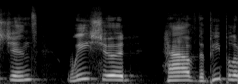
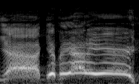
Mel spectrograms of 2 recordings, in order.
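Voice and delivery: much higher, louder comic panic; mock panicked shout; 8 dB louder than usual. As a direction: beg to escape the stink, hammed-up. Fleeing smelly nursery.

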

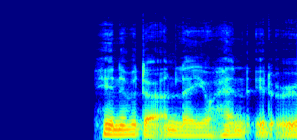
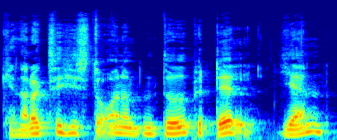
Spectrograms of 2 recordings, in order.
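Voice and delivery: mocking; 5 semitones higher, 4 dB louder than usual. A narrator's reading. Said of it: "grinede Malte hånligt".

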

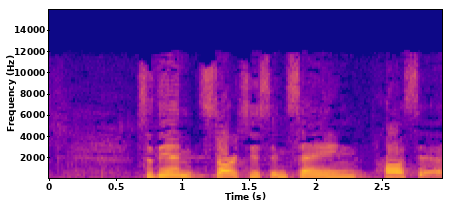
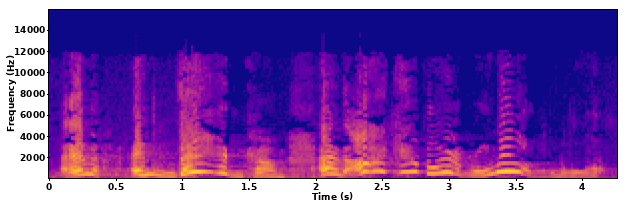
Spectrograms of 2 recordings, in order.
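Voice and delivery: exasperated laugh; 10 semitones higher, 4 dB louder, slower than usual. Real, not acted. Reliving the hurt of no-shows.

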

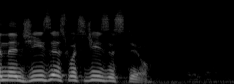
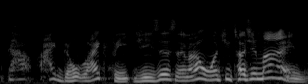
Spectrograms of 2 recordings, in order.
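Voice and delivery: squeamish Peter; 2 semitones higher, 7 dB quieter than usual. Retold or imitated.

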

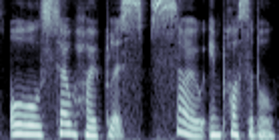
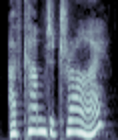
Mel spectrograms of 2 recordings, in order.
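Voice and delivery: brightly; 6 semitones higher than usual. A narrator's reading. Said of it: "she amended brightly".

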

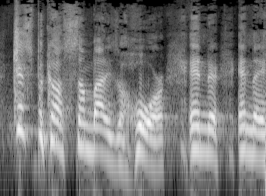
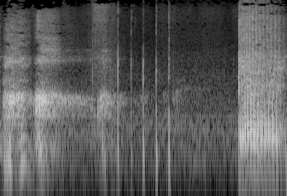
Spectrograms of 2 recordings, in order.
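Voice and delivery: breathy whispered oh, oh, oh; mock sighs; 12 dB quieter, much slower than usual. Preacher mimicking the church crowd sighing with pity, whispered. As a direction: sigh like pitying church folk.

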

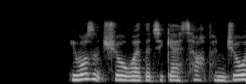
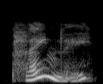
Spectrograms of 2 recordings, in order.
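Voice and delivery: rising, teasing echo of "Plainly"; amused echo; 2 semitones higher, 4 dB louder than usual. Acted. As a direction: toss "Plainly" back as a question. Detective echoes the count's word.

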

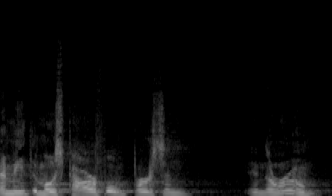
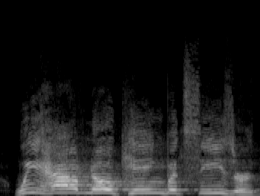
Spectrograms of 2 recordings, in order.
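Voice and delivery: "We have no king but Caesar" slow, higher and louder, stress on "have"; crowd's retort; 5 semitones higher, 6 dB louder, slower than usual. Retold or imitated. Crowd answering Pilate, slow defiant mock declaration.

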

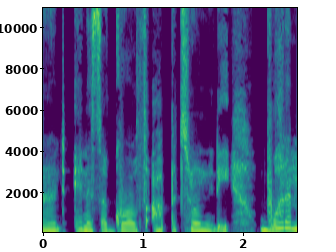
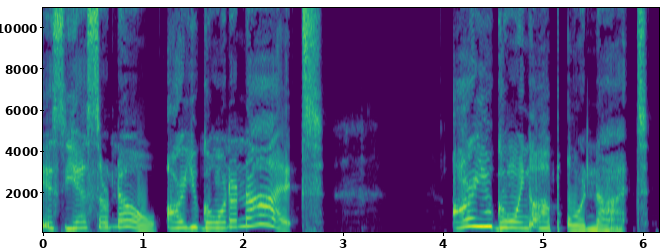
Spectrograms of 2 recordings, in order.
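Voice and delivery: emphatic challenge; 8 semitones higher, slower than usual. Acted. Preacher pushes listener to decide.

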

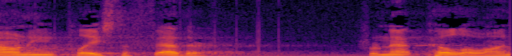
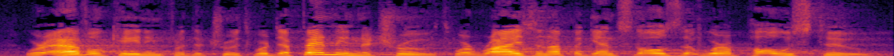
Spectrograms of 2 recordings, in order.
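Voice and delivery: mock indignation swelling, much higher and louder; mock crusader rising into a loud rant; self-righteous rant, building; 7 semitones higher, 11 dB louder than usual. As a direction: imitate gossipers working themselves up. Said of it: "Justifying it by saying".

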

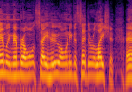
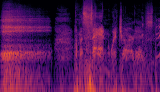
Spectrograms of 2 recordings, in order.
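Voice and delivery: breathy whisper, much softer; mock mumbling worker; 22 dB quieter than usual. Bored sandwich worker answering a customer, whispered. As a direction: shrink the words into a sheepish hush.

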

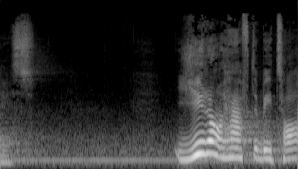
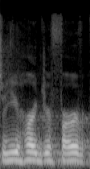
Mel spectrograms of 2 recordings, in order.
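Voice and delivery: ordinary delivery

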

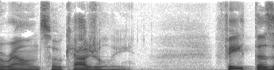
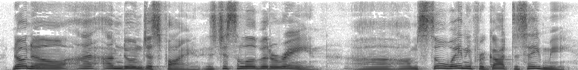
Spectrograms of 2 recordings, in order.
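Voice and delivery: stubborn nervous man; 9 semitones higher than usual. Acted. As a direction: play the stubborn man, pitched up and wavering in denial. Stubborn man refusing rescue, nervous.

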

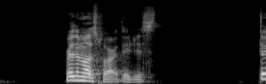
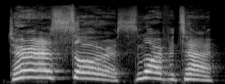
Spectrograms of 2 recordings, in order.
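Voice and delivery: proper morph call; 9 semitones higher than usual. Acted. Gerald finally doing the morph call right, heroic yell. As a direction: shout it like a real Ranger. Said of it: "then yell the dinosaur name".

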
